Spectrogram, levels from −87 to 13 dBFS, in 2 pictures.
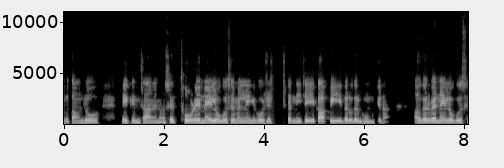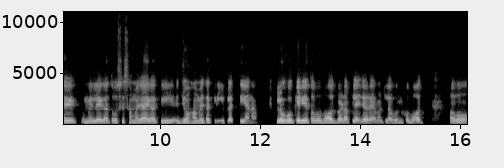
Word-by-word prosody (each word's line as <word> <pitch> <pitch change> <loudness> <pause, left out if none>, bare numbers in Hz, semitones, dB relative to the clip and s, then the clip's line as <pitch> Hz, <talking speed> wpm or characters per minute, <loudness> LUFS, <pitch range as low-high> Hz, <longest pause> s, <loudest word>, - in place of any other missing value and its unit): बताऊँ 165 +1 -5
जो, 180 +1 0 0.5
एक 165 0 +1
इंसान 180 -2 -2
है 175 - -6
ना 215 +3 -4
उसे 220 +2 +2 0.2
थोड़े 175 +2 +5
नए 180 -1 +3
लोगों 170 -1 +4
से 185 0 0
मिलने 165 0 -2
की 170 - -2
कोशिश 160 +1 -1 0.3
करनी 155 0 -2
चाहिए 140 0 +3
काफ़ी 145 +3 +3
इधर-उधर 160 0 +1
घूम 155 +1 -5
के 160 - -2
ना, 220 +8 -11 0.6
अगर 185 +3 +2
वह 195 +1 +6
नए 190 -1 +1
लोगों 185 0 +2
से 195 -1 +4 0.4
मिलेगा 155 0 +1
तो 175 +5 -5
उसे 200 +3 -4
समझ 175 -1 -6
आएगा 160 0 +2
कि 195 0 -3
जो 175 +1 0
हमें 175 +3 -2
तकलीफ़ 175 0 -4
लगती 160 -1 -1
है 155 +1 -3
ना, 190 +2 -10 0.4
लोगों 165 +3 +6
के 195 - +6
लिए 190 0 +6
तो 190 +1 -2
वो 185 -1 -1
बहुत 180 0 +3
बड़ा 180 +1 +1
प्लेज़र 165 -1 0
है 135 -1 -3
मतलब 150 +3 -7
उनको 160 +1 -7
बहुत 160 +2 -3 0.6
अ, - - -3
वो 165 +1 +1
170 Hz, 195 wpm, -21 LUFS, 160-180 Hz, 0.6 s, वह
